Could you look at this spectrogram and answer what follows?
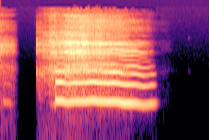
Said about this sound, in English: I yelp, which turns swiftly into a loud moan.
